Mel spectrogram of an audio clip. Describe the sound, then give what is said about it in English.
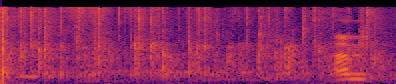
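A crowd breaks into steady applause for a group of volunteers, a dense wash of overlapping claps at an even level for about two seconds, with murmuring voices mixed underneath. “Give it up for these people. Give a round of applause.”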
